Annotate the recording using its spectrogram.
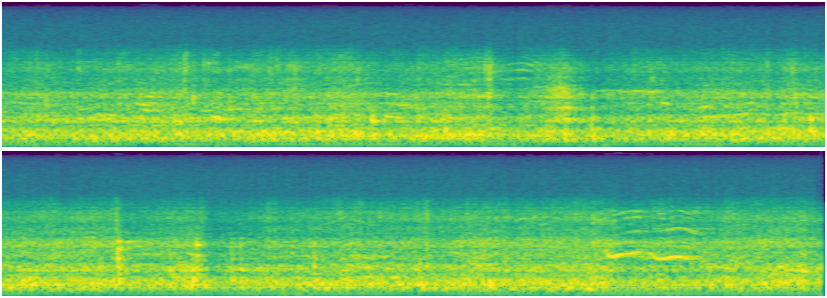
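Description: Steady, dense city street noise with snatches of passers-by's voices, picked up on a moving handheld camcorder.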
